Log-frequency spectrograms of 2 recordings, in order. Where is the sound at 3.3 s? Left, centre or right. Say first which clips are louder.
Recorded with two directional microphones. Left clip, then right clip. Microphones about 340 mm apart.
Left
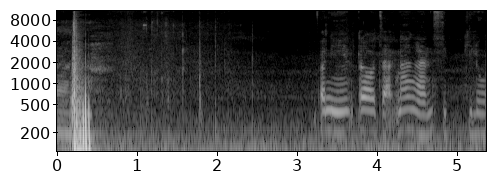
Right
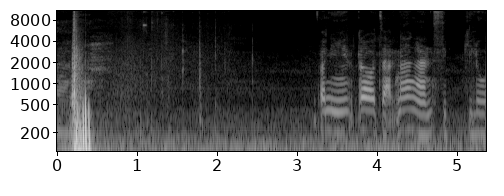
Left 4 dB; centre.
